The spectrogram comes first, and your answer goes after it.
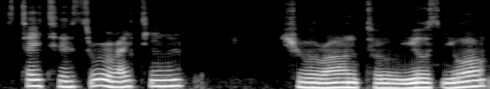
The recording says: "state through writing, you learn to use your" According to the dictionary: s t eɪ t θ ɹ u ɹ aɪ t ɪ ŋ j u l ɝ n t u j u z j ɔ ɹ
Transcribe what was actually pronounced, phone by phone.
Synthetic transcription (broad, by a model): s t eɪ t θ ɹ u ɹ aɪ t ɪ ŋ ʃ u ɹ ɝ n t u j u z j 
